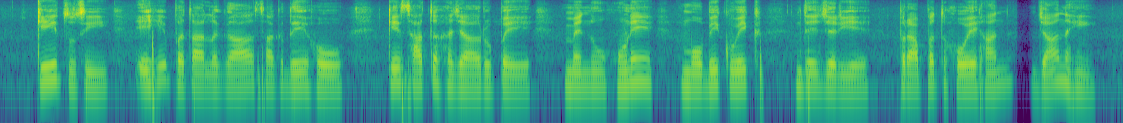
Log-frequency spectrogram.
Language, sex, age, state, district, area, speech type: Punjabi, male, 18-30, Punjab, Mohali, urban, read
